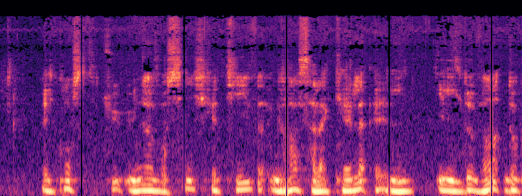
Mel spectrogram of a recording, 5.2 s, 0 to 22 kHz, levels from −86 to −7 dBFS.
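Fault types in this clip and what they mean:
Gap between chunks: The speech arrives in pieces about 1 second long, and a short silence sits between each piece. Nothing is cut out. The sound just stops and restarts at each join. Here there are five holes, each about 25 ms long, at 0.80, 1.83, 2.85, 3.88 and 4.90 s. They repeat at a steady spacing of a little over a second. This gives the speech a regular stutter.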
